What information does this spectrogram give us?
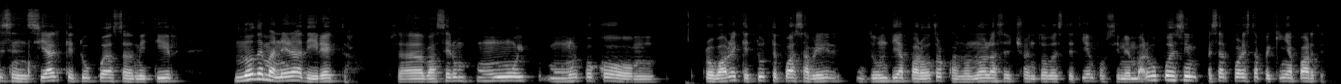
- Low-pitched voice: No, medium, 150 Hz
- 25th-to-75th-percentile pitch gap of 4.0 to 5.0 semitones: No, average, 3.5 semitones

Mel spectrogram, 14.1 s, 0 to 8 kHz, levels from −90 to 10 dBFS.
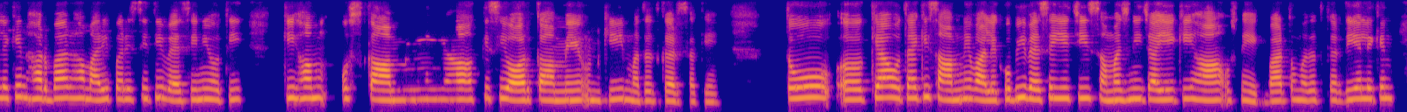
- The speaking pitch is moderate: No, high, 235 Hz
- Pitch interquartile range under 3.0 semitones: Yes, narrow, 2.5 semitones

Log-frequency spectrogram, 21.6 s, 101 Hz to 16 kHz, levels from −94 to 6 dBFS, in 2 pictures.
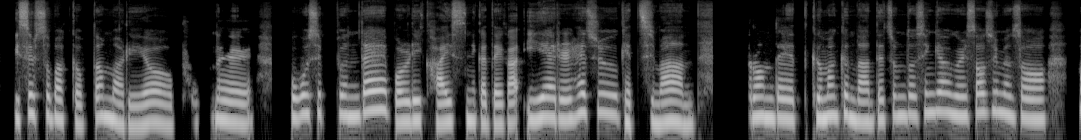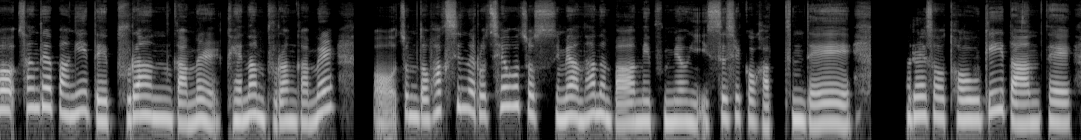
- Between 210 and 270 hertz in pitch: Yes, high, 225 Hz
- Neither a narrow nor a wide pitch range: Yes, average, 3.8 semitones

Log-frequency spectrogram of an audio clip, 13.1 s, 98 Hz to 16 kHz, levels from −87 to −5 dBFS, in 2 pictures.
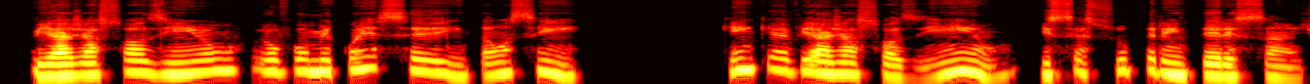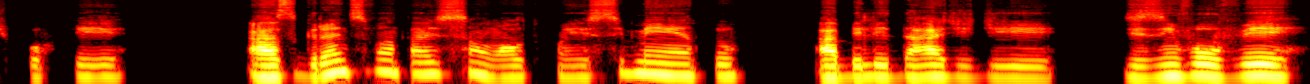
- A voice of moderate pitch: Yes, medium, 170 Hz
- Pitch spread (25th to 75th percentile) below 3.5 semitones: No, average, 4.6 semitones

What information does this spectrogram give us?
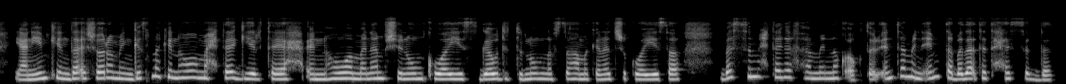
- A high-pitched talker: Yes, very high, 260 Hz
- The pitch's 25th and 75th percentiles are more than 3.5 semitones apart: No, average, 2.8 semitones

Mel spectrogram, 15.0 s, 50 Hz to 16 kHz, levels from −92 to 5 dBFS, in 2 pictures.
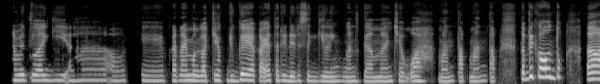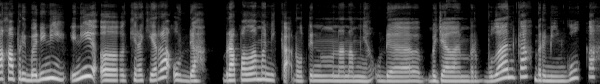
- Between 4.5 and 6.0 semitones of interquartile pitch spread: No, average, 2.9 semitones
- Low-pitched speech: No, high, 215 Hz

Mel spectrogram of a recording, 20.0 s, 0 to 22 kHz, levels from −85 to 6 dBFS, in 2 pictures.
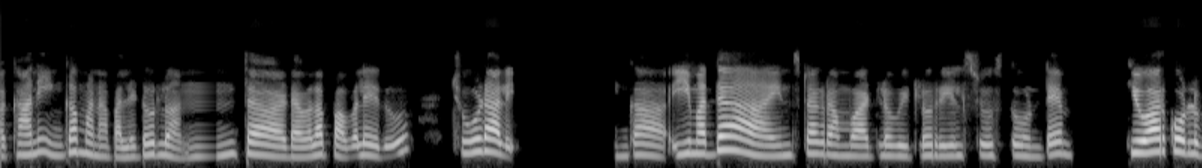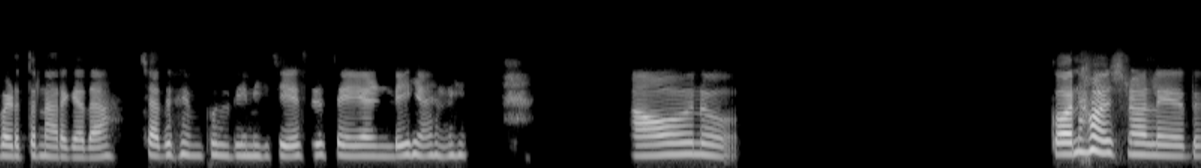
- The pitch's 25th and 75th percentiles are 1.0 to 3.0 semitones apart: Yes, narrow, 2.5 semitones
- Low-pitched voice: No, high, 225 Hz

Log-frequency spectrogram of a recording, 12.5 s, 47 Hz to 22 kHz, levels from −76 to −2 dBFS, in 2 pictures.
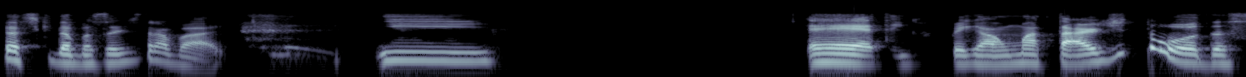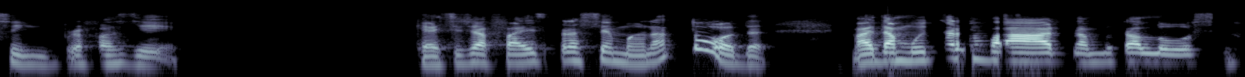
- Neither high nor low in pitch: Yes, medium, 150 Hz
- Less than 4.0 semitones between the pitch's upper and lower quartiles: Yes, average, 3.3 semitones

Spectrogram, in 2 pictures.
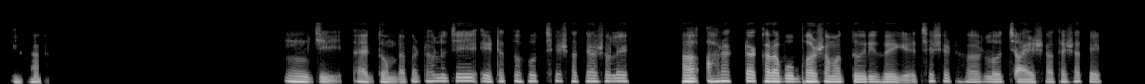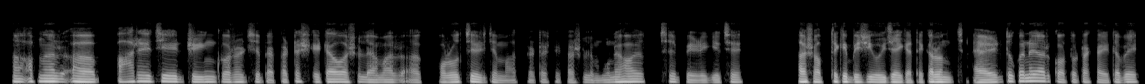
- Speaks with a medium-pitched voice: No, low, 120 Hz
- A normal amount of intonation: Yes, average, 3.6 semitones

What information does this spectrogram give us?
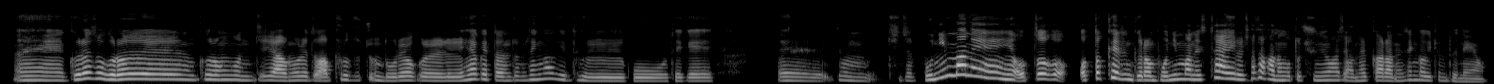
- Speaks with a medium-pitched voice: No, high, 195 Hz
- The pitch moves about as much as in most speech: Yes, average, 4.9 semitones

